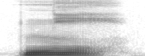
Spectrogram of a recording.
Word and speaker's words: knee: Knee, pronounced knee, silent K.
